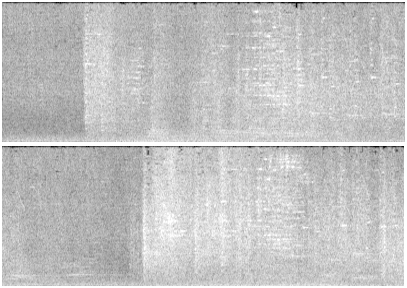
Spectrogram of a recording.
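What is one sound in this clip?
Blades clash and magic blasts burst in a fight.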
